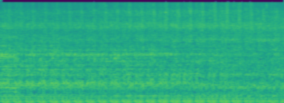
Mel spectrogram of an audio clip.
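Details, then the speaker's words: Car on a cold start with no engine light on: the idle is uneven and lumpy with a pulsing low beat and shaking. Rough idle, cause unknown. "idle's really bad. It's on cold start. And it's shaky. Shaking right now, guys."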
